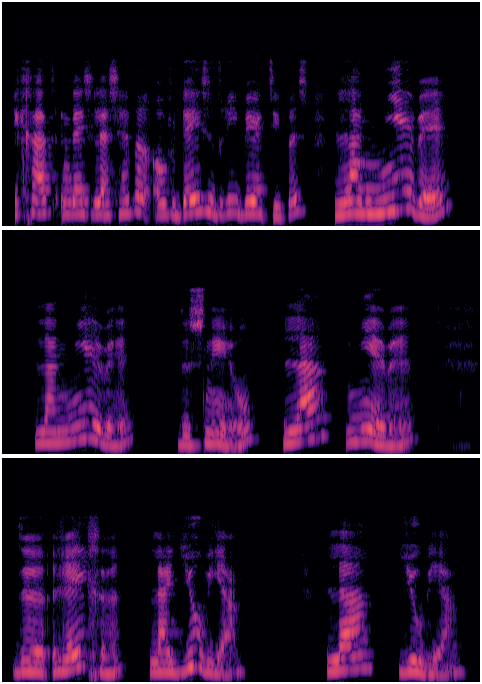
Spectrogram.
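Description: A woman teaching Spanish in a podcast lesson, explaining slowly and repeating each phrase. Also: medium pitch, highs cut off.

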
